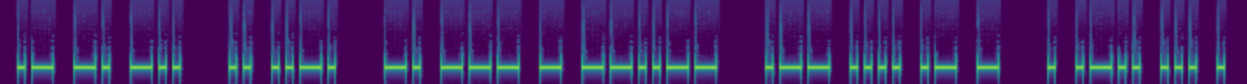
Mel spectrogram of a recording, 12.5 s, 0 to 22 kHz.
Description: Morse code, heard as a keyed tone, about 17 wpm, 700 Hz. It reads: AND IF NOT, WHAT ELSE
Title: Sentences from Top 1400 Words 17wpm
